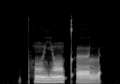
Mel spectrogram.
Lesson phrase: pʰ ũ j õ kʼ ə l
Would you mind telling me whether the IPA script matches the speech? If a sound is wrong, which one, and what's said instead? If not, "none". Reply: none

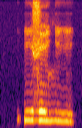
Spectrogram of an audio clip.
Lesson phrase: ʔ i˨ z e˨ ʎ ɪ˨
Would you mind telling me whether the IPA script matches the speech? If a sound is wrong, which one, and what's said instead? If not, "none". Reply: ɪ˨ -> i˨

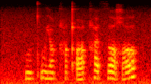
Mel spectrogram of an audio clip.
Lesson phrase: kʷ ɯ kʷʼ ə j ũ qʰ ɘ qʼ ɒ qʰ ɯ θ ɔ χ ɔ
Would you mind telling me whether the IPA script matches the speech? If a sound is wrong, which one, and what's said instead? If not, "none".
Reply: ə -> ɯ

